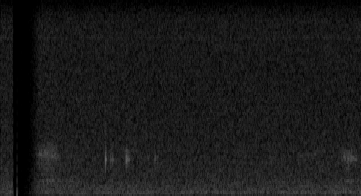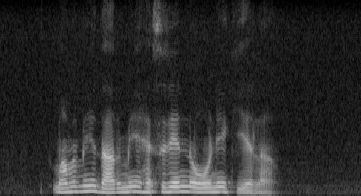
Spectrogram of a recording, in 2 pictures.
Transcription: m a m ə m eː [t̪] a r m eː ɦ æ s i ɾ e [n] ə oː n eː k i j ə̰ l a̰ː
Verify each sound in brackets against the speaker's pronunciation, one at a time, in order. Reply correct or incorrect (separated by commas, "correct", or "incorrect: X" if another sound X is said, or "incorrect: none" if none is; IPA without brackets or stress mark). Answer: incorrect: d̪, incorrect: nː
